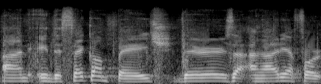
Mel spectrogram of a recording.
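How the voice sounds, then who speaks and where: A man with a non-native accent talks at a fairly slow pace in a fairly high voice. Noticeable background noise runs underneath. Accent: foreign. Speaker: city parks staff member. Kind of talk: public meeting presentation. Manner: halting.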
